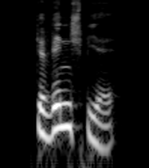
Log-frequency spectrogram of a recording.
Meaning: contest, raffle, quiz, tombola, sweepstake, competition, lottery
- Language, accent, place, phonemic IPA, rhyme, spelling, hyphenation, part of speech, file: German, Germany, Berlin, /ɡəˈvɪnˌʃpiːl/, -iːl, Gewinnspiel, Ge‧winn‧spiel, noun, De-Gewinnspiel.ogg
